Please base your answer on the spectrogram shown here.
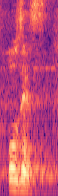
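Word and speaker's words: possess: প্রসেস জ উত্তরণটা কিন্তু জ, আর আমরা সাধারণত বলি প্রসেস এস বলি, এখানে জ POSSES প্রসেস।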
